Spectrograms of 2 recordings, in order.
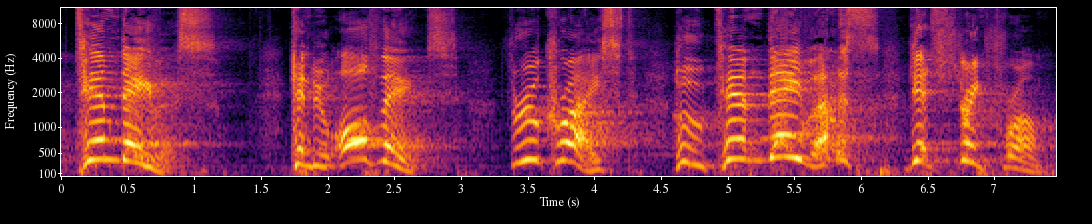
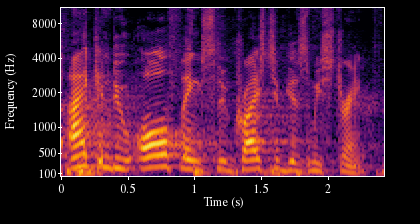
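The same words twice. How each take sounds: First: Slow, high, shouted proclamation; triumphant personal declaration. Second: Said in the usual way. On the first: Shown as a demonstration. Preacher putting his own name into scripture, triumphant shouted declaration. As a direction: shout it slowly, pitched way up, pausing between phrases. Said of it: "So you know what I do? I say". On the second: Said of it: "The Bible says".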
